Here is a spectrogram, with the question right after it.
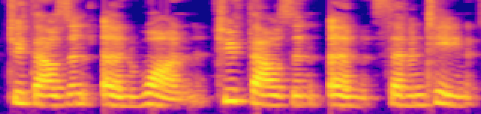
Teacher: I just add an extra syllable and go 2001, 2017. So I'm using the schwa sound.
